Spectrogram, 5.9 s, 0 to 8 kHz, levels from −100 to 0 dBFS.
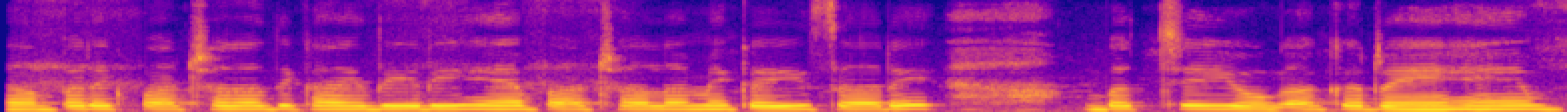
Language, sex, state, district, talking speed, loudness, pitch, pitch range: Hindi, female, Delhi, New Delhi, 175 wpm, -10 LUFS, 245 Hz, 235-255 Hz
